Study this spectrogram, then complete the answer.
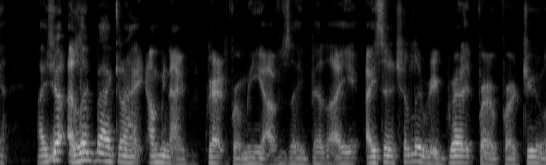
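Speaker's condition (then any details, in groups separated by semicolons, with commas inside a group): Friedreich's ataxia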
